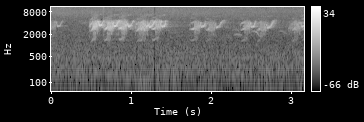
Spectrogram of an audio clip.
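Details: Blue-headed parrot calling in a loud, grating double screech followed by three shorter, softer rasping notes spaced about half a second apart, against quiet background hiss.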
